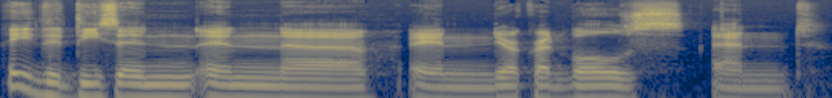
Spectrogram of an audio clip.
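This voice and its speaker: A man's voice: lowish voice, level tone, slow, fairly bright tone, clean tone, no echo. A man co-hosting a casual football podcast, chatting along with fillers and repeated words. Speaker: podcast co-host. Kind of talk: casual chat.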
